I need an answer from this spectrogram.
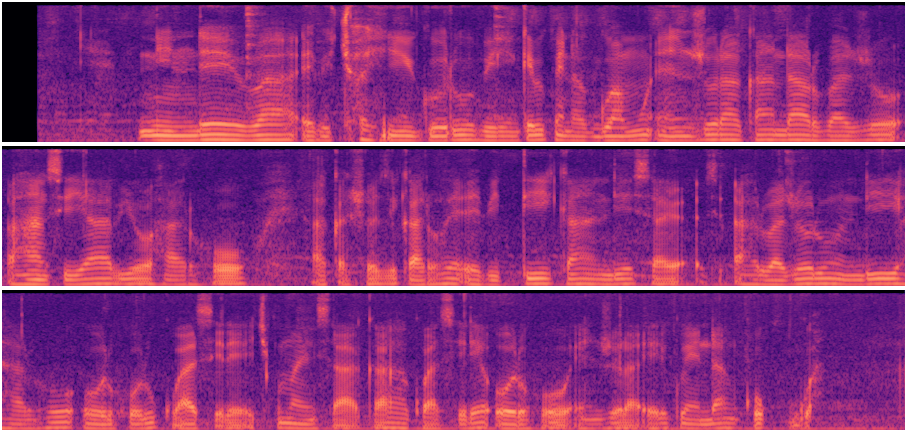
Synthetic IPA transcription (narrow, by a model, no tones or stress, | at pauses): niːnde̞ːβae̞βit͡ʃwahiɡuɾuβiɾiːŋke̞ːβikwe̞ːndakuɡwamuʔe̞ɲʒuɾakaːndiauβaʒoaɦaːnsijaβjo̞̰ɦaɾiho̞̰ | a̰kaʃo̞̰zḭkaɾihoʔeβitikaːndie | ahaɾuβaʒo̞ɾuːndiɦaɾiɦo̞ʔːɾuhoɾukwa̰ːt͡sḭɾe̞̰ːci̥kumaensa̰ːka̰hakwa̰ːsiɾe̞ʔoɾuho̞̰e̞ɲʒṵɾa̰ʔe̞ɾikwe̞ːndaŋkʰo̞kuɡwa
